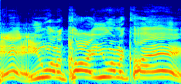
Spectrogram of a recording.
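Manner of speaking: very high, hyped-up game show host voice. Describing a father co-signing cars for relatives, imitating a game show host. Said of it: "like he was a game show host".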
